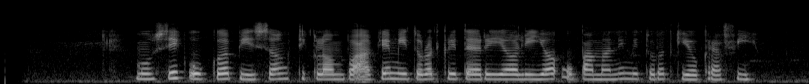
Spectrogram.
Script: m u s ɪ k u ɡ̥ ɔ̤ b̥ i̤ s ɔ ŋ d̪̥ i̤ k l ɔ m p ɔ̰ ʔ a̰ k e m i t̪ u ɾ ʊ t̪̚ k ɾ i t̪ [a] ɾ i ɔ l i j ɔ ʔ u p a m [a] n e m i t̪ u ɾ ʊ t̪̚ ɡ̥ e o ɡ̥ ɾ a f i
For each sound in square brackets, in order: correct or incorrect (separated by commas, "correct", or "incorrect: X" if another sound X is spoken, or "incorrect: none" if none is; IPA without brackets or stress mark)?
incorrect: e, correct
